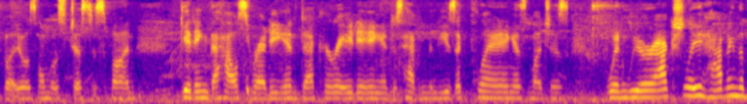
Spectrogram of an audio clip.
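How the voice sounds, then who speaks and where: Chatty young woman, slightly low voice. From Birmingham, Alabama. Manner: chatty, listing details with fillers. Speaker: service corps member. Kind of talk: personal reflection to camera. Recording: distant mic, noisy background.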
